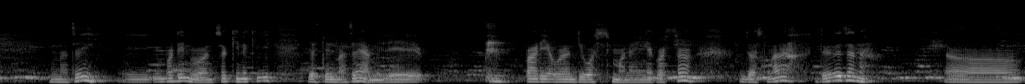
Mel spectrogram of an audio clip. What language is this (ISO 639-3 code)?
nep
